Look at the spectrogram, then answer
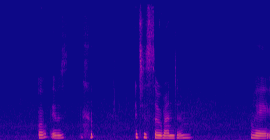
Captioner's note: laughs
